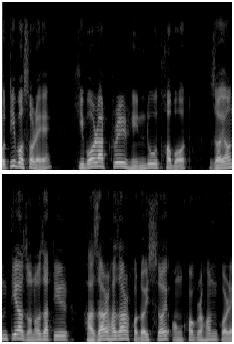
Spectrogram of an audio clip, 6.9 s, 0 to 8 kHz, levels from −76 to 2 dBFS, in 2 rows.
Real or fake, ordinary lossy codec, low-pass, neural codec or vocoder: fake; none; 7.2 kHz; vocoder, 44.1 kHz, 80 mel bands, Vocos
